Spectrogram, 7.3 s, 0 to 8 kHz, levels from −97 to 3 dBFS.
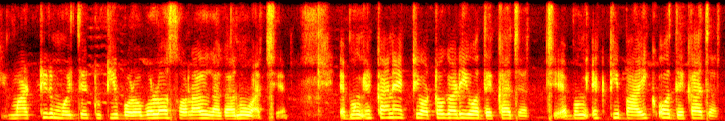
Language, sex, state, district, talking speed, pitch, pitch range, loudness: Bengali, female, Assam, Hailakandi, 165 wpm, 225 Hz, 210-240 Hz, -12 LUFS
